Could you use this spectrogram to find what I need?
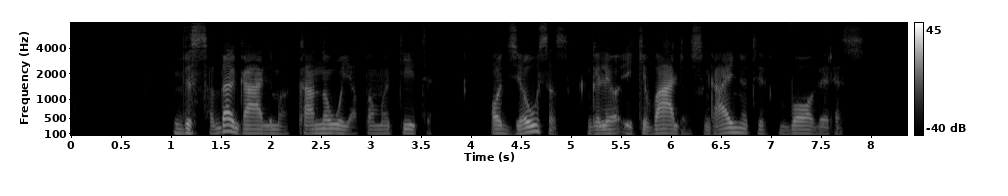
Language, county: Lithuanian, Panevėžys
